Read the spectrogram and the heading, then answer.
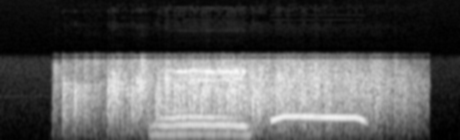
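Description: A steady burst of applause lasting about four seconds, many hands clapping at an even level, with a couple of brief tonal whoops rising over it midway before the clapping cuts off.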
